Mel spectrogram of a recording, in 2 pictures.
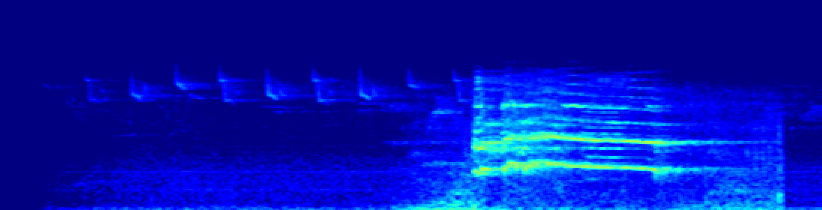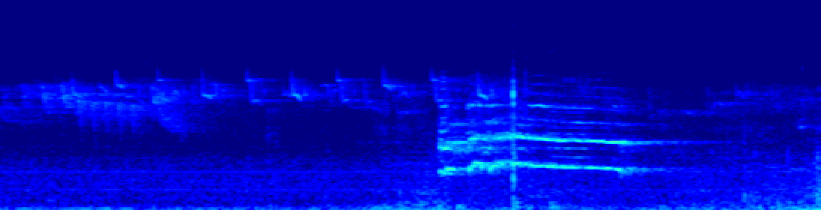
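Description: A rooster crowing twice: a long, loud crow about four seconds in and a fainter one near the end. Behind it a small bird chirps steadily in quick repeated notes.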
